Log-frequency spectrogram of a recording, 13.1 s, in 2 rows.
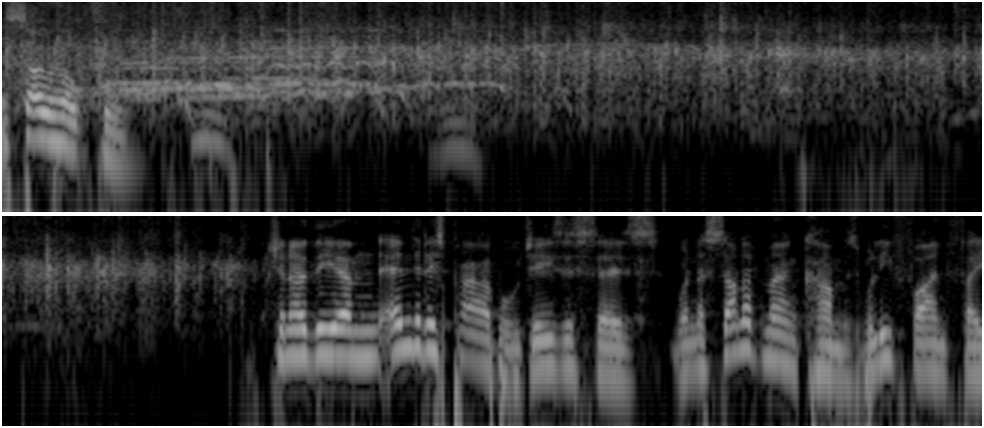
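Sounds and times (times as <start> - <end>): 
speech: 0.0 - 1.7, 8.4 - 13.0
crowd applause: 0.0 - 8.2.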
